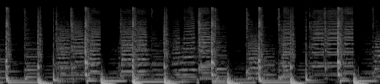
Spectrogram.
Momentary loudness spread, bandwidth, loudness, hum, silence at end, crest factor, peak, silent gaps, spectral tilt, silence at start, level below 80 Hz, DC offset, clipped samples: 4 LU; 16.5 kHz; -33 LUFS; none; 0 s; 18 dB; -14 dBFS; none; -4.5 dB/octave; 0 s; -36 dBFS; under 0.1%; under 0.1%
